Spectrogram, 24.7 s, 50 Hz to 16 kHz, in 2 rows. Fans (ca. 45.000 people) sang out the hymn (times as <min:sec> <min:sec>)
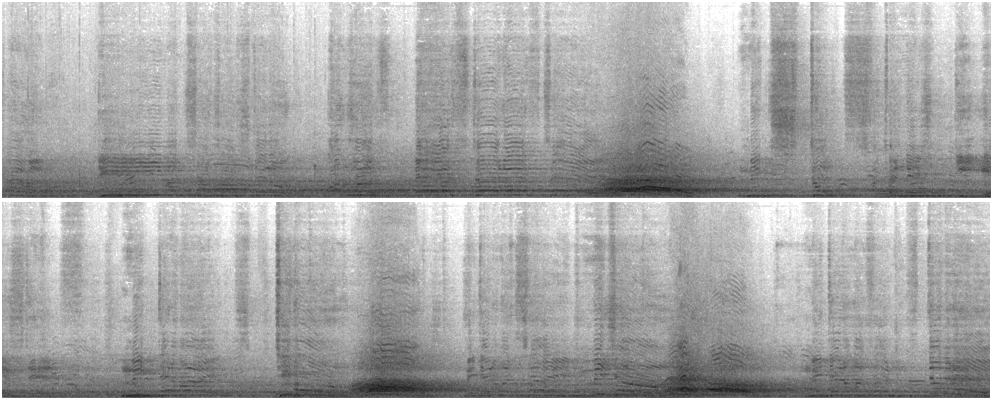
0:15.8 0:18.3, 0:19.9 0:22.6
